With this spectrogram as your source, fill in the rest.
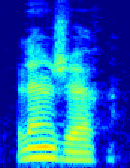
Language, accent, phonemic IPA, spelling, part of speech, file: French, France, /lɛ̃.ʒɛʁ/, lingère, noun, LL-Q150 (fra)-lingère.wav
- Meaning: washerwoman, laundry maid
